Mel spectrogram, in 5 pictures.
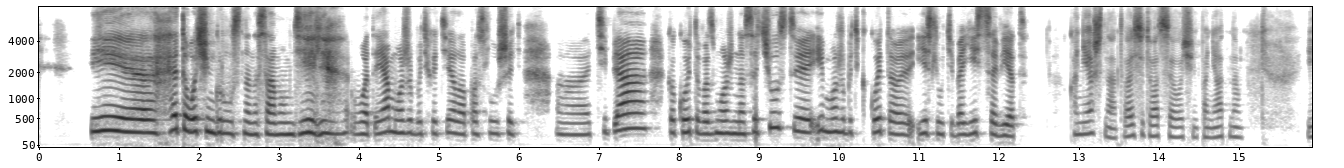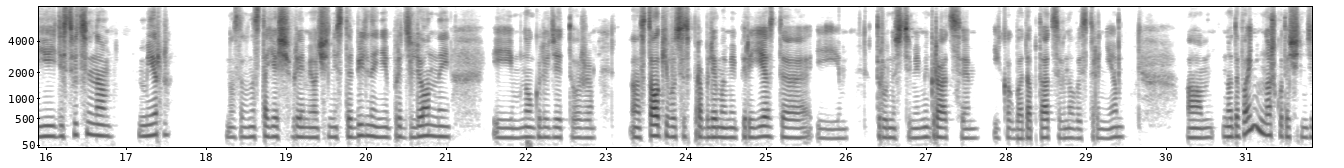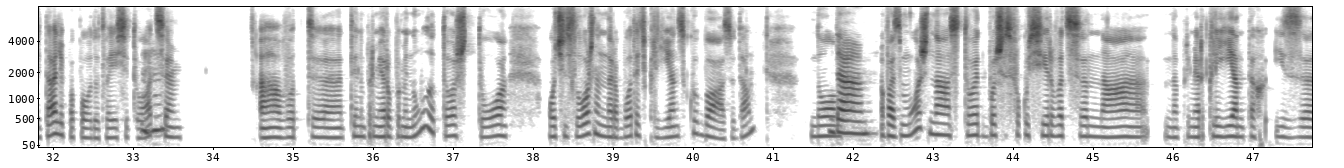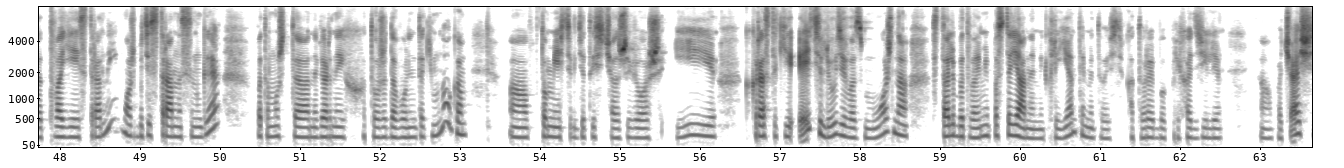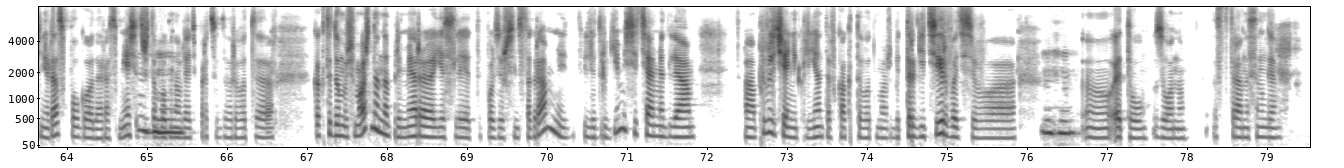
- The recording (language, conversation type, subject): Russian, advice, Как мне справиться с финансовой неопределённостью в быстро меняющемся мире?
- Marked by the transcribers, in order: exhale; tapping; other background noise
